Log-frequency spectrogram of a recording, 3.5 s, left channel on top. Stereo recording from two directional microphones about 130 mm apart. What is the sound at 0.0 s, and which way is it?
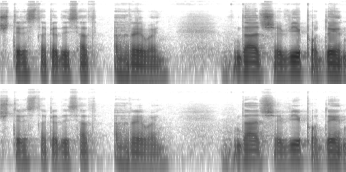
Speech, 25° left (ahead or behind).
